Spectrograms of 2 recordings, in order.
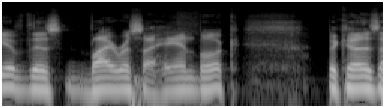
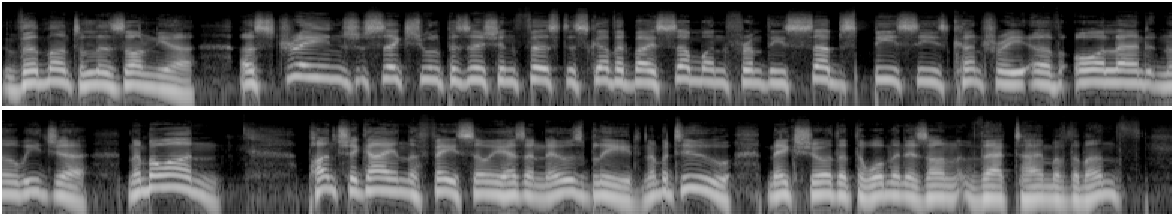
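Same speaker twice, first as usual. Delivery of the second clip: put-on cartoon baby character voice; 4 semitones higher than usual. Speaker reads an Urban Dictionary entry aloud, Stewie voice. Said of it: "I'll read it in Stewie's voice".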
